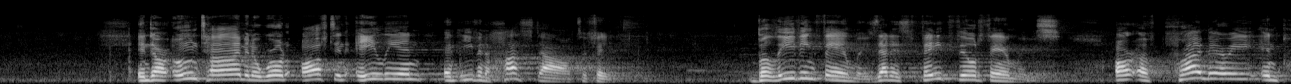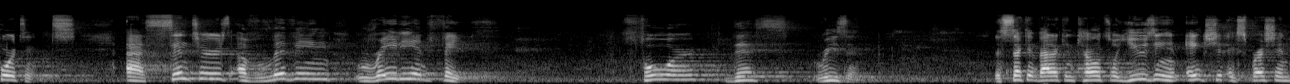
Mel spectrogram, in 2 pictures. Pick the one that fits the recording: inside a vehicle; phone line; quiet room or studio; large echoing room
large echoing room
